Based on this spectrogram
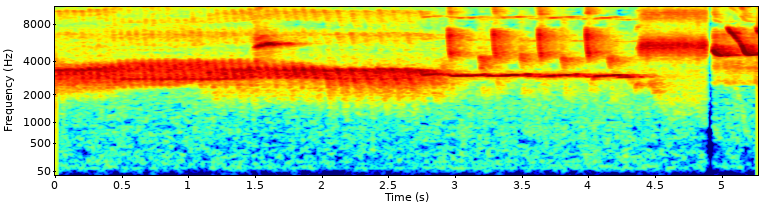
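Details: A singing yellow canary delivers a rolled trill that slowly falls, followed by a string of sharp chip notes, with an abrupt break near the end.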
